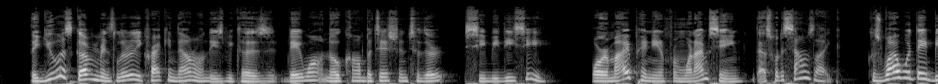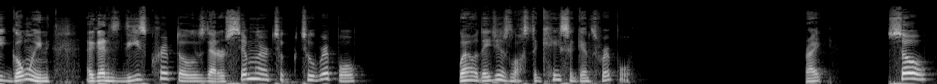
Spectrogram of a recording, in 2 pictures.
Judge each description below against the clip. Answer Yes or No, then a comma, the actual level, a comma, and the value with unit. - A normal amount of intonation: No, wide, 5.9 semitones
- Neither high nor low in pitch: Yes, medium, 165 Hz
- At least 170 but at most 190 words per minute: Yes, average, 175 wpm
